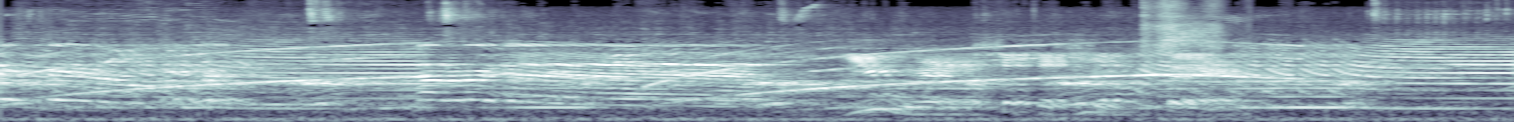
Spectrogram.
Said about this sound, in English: Yeah, that's my not a virgin alarm going off. Something I came up with myself, so I'm innovating.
